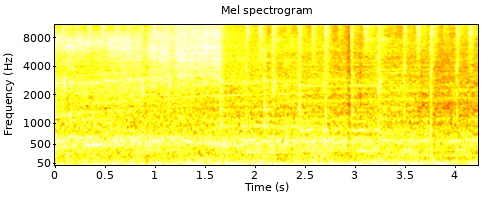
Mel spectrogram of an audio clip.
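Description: Background music with a heavy bass and a steady beat.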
